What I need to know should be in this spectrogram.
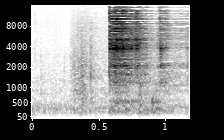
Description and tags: FX - posar cubierto en plato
